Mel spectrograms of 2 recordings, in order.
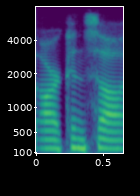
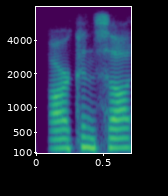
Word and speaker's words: Arkansas: in three three syllables with the final s silent the a in each syllable with the Italian sound and the accent on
